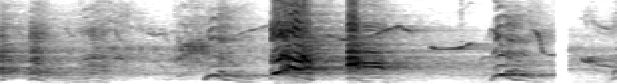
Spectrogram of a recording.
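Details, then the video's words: In Chaco National Park at sunrise amid light mist, a giant wood rail emerges from riverside vegetation giving its loud, harsh, squealing rising-and-falling calls with two sharp noisy bursts, then leaves calling. Other birds are faint behind. "apareció un ipacaá, emitiendo su distintiva y sonora vocalización."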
